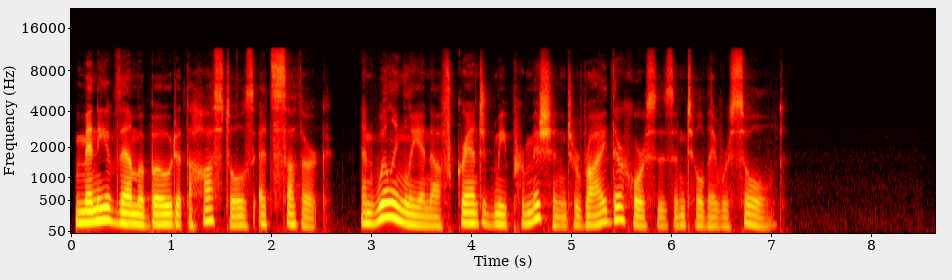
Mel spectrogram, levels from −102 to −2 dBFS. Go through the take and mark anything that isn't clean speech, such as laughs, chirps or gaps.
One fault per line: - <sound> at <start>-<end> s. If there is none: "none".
none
